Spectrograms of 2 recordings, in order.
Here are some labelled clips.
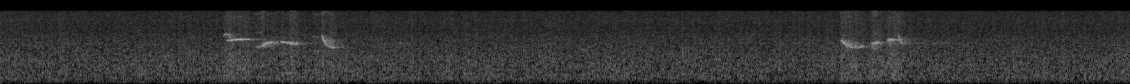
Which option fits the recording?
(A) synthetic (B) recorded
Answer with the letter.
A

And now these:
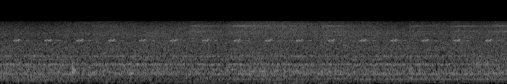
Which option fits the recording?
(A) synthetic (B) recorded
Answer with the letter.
B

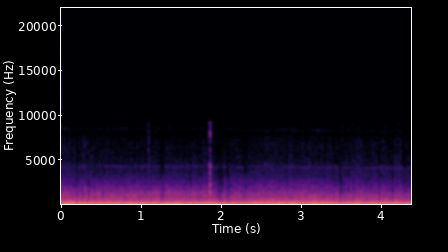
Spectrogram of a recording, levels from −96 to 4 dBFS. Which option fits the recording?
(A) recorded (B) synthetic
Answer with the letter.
A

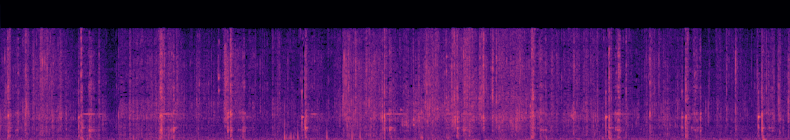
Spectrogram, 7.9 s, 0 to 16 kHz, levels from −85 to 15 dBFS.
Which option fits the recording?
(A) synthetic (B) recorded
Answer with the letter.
B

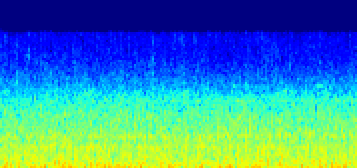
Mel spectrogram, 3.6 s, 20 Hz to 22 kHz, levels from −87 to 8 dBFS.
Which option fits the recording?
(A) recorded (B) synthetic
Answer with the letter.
B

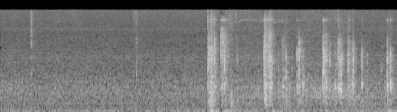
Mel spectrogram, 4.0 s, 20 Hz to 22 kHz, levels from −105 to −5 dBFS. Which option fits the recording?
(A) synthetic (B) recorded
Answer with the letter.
B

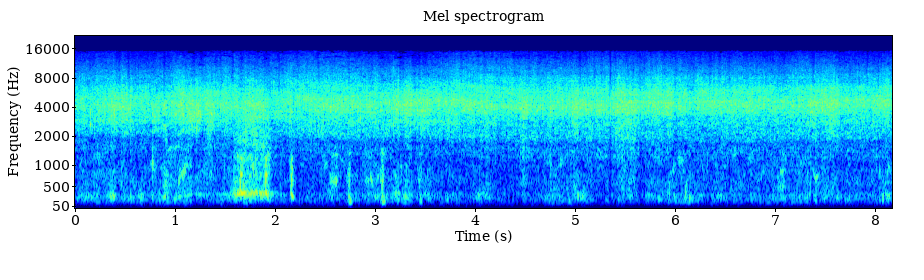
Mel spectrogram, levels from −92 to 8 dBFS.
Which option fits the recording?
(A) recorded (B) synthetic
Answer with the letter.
A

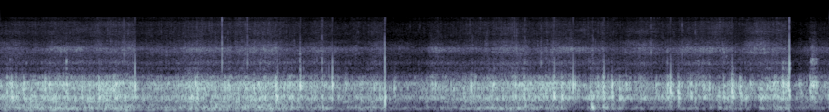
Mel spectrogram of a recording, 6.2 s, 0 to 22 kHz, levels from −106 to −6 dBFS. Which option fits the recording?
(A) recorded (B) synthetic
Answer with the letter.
A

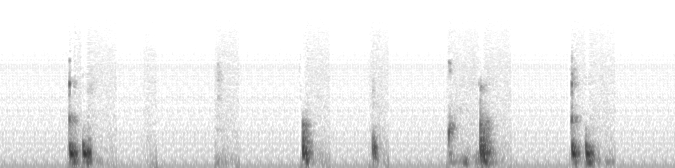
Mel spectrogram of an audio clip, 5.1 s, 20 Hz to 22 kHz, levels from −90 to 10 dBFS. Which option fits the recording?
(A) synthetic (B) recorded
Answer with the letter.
B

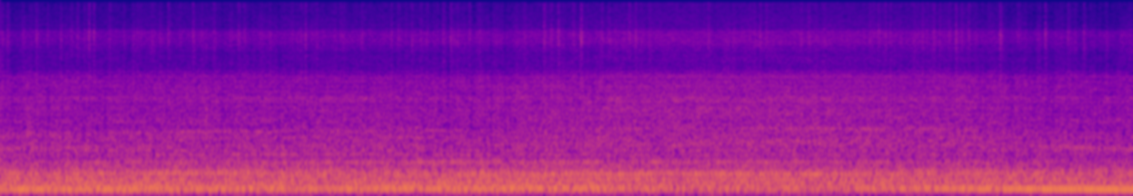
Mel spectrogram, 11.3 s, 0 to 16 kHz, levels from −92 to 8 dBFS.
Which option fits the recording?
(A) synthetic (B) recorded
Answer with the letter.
A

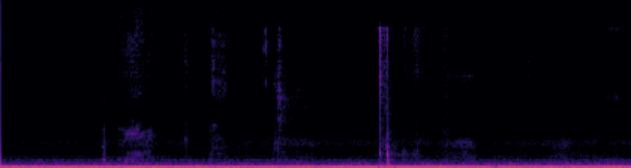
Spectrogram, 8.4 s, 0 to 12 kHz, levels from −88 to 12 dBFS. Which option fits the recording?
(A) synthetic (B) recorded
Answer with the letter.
A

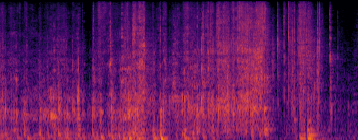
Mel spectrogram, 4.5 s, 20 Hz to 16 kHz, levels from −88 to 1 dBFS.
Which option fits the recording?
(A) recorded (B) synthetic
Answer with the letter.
A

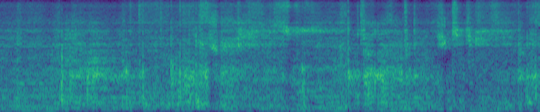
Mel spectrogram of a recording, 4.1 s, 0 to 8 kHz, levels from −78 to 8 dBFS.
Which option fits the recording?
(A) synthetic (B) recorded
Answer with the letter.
A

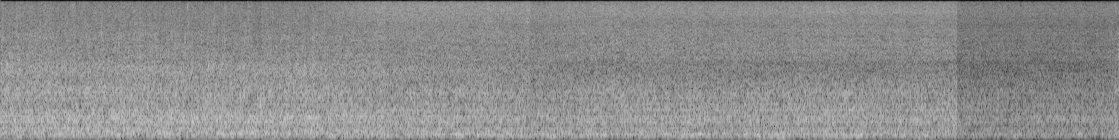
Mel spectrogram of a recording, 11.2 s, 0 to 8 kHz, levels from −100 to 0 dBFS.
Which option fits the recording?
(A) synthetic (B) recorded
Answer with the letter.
B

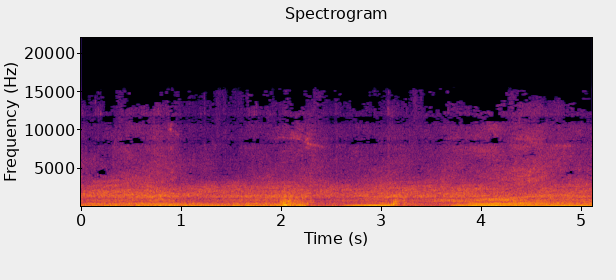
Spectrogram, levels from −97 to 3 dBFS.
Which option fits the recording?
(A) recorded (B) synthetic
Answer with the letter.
A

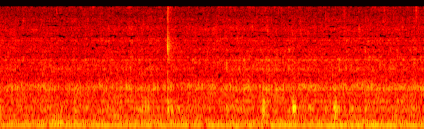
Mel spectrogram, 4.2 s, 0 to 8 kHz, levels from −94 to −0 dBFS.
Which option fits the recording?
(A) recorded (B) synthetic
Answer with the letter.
A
